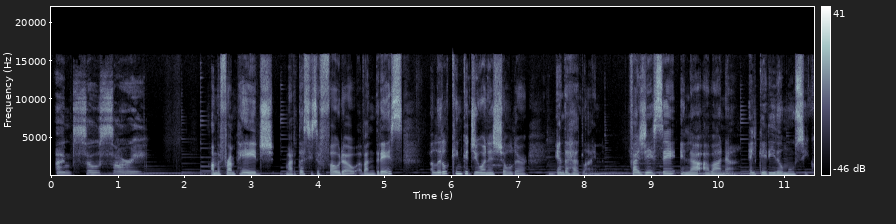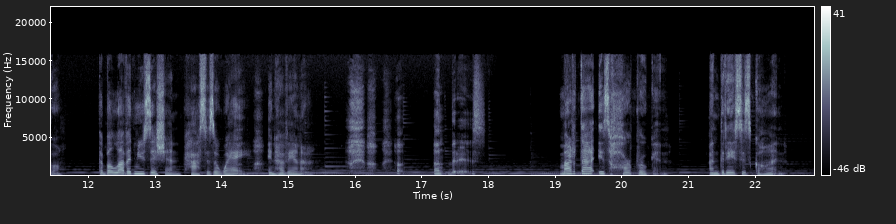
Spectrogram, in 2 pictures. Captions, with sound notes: I'm so sorry. - On the front page, Marta sees a photo of Andres, a little kinkajou on his shoulder, in the headline. (speaks in foreign language) "The beloved musician passes away in Havana." (Marta sobs) - Andres. - Marta is heartbroken, Andres is gone.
